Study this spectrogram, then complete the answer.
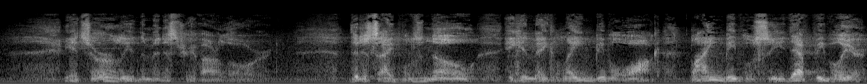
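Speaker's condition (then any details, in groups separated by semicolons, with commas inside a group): Laryngeal cancer; 35 treatments over about seven weeks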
